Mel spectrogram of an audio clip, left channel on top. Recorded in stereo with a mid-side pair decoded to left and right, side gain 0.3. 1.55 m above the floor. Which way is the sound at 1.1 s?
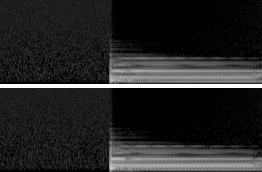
60° right.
